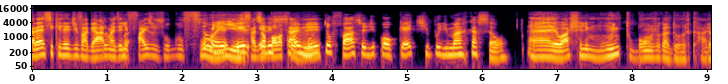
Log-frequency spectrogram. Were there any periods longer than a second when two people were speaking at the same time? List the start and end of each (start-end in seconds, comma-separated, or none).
2.2-3.9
